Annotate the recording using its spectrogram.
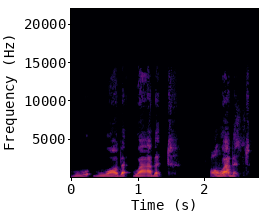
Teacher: Almost a v, but the teeth don't touch the lower lip. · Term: labiodental approximant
